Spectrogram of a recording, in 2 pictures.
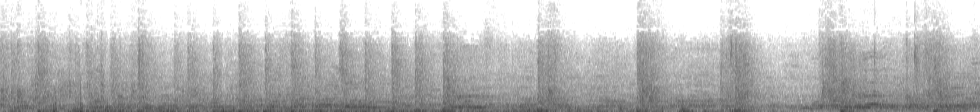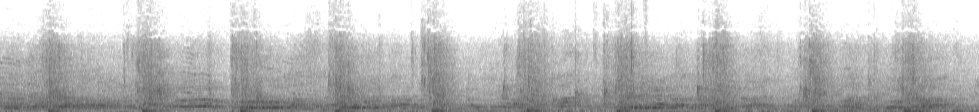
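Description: A crowd of fans claps in a steady rhythm.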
